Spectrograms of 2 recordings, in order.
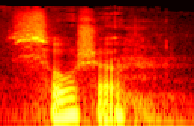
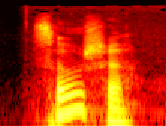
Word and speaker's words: Saoirse: Saoirse. Saoirse.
